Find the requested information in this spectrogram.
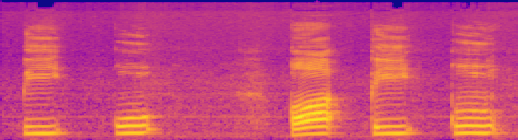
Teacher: Le QF, vous allez voir, il vient du fond de la gorge.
